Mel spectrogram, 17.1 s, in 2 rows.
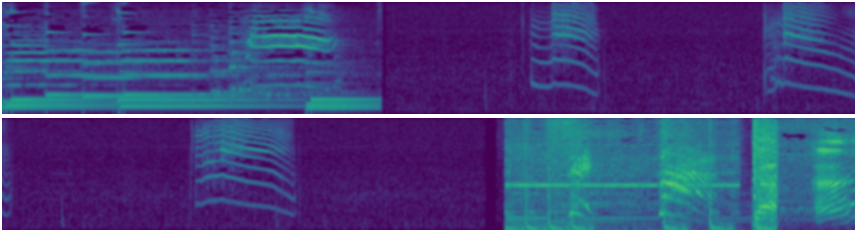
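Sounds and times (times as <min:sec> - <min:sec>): kitten meowing: 0:02.4 - 0:03.4, 0:05.2 - 0:06.1, 0:07.6 - 0:08.7, 0:10.4 - 0:11.6.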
